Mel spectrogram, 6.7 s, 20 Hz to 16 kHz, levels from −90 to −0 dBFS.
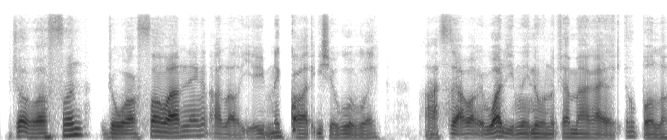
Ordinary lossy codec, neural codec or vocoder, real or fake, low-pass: none; codec, 16 kHz in and 24 kHz out, 0.4 kbps, LongCat-Audio-Codec, four codebook decoder; fake; 10.8 kHz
